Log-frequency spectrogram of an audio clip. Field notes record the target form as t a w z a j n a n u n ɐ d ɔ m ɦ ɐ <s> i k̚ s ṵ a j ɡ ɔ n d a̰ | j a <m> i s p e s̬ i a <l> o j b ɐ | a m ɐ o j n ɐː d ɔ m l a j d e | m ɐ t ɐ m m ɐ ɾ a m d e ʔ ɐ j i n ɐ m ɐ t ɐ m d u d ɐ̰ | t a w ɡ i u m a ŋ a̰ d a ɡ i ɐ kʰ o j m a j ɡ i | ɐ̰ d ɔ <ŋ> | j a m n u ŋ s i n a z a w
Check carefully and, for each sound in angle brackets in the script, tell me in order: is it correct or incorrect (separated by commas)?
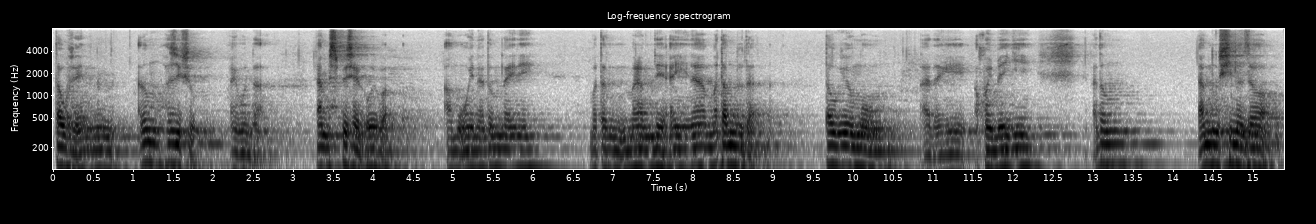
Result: incorrect, correct, correct, incorrect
